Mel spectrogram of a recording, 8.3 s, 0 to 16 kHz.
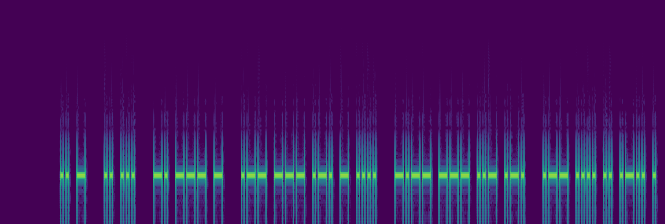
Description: Morse code, heard as a keyed tone, about 34 wpm, 700 Hz. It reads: IT IS NOT WORTH YOUR WHILE
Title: Sentences from Top 800 Words 35wpm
